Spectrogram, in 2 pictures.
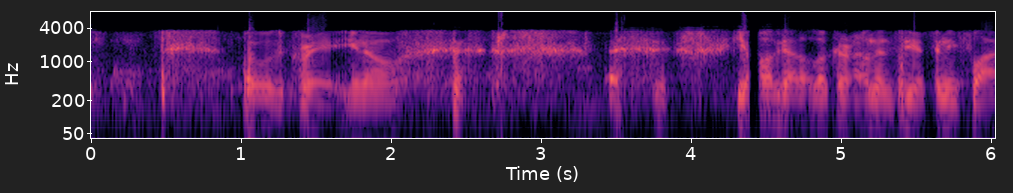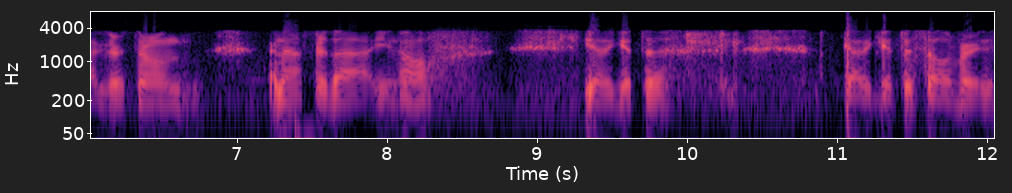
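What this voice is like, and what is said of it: Out of breath, panting. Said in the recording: “I'm out of breath. I'm going up some stairs right now ... it sounds like, are you lifting weights right now?”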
